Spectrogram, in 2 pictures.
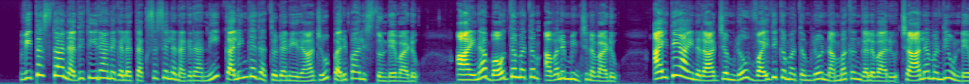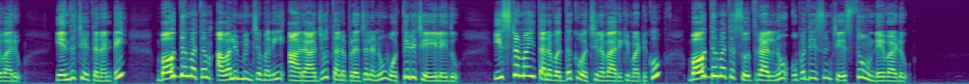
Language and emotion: Telugu, neutral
